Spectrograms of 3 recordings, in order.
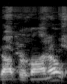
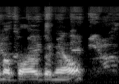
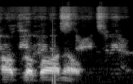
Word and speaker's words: Abravanel: I should mention, by the way, many people pronounce the same Abarbanel, and that's because of the it's much easier, as Stephen says, it's much easier to rhyme the song to the name Abarbanel. You know what I'm talking about, right? With Schlock Rock version of Abarbanel. But it's most likely pronounced Abravanel or Abrabanel. So we'll stick with the scholarly norm, although you know who I am talking about.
